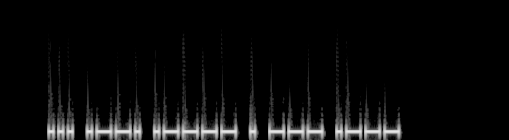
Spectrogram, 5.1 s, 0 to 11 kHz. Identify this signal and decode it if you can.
Morse code, heard as a keyed tone, about 25 wpm, 700 Hz. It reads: SP1EOJ
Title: DXCC-100 Call Signs - 6 Characters - Repeated 3x - 25wpm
